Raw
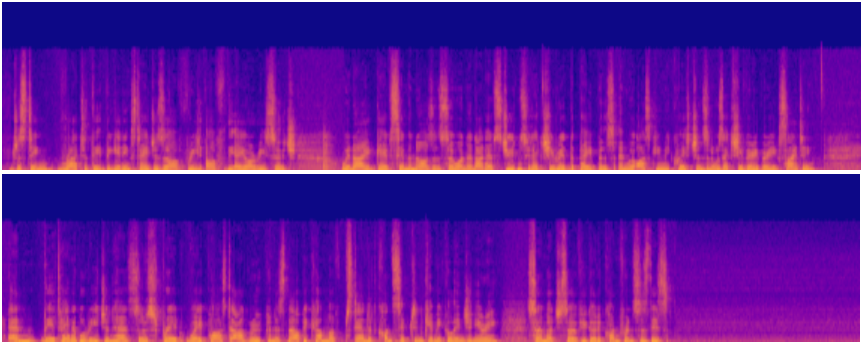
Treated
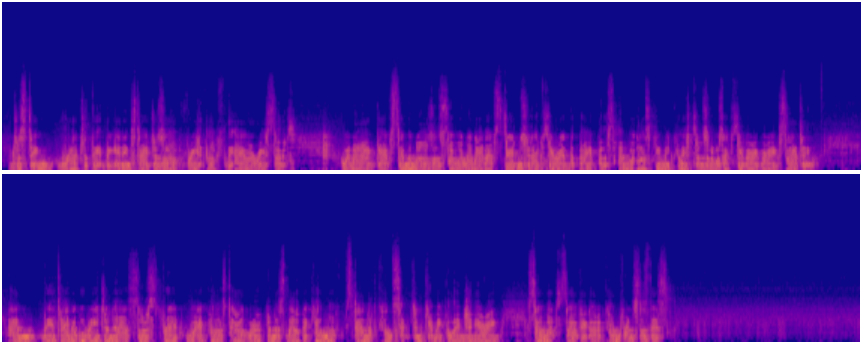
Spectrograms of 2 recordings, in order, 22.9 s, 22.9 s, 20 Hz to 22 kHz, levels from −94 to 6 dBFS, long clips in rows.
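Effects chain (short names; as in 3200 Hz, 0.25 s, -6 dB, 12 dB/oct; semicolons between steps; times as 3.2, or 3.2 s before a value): LPF 1800 Hz 12 dB/oct; spectral gate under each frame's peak -25 dB weak; limiter -34.5 dBFS, peak gain reduction 10 dB; small resonant body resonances 200/350/900 Hz, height 11 dB, ringing for 90 ms; gain +5.5 dB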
